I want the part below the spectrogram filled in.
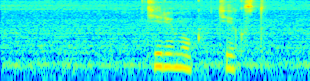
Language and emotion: Russian, neutral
